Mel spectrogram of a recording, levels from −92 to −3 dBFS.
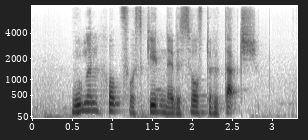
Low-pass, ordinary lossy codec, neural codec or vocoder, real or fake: none; none; codec, 16 kHz, 0.5 kbps, X-Codec, HuBERT features, trained on general audio; fake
